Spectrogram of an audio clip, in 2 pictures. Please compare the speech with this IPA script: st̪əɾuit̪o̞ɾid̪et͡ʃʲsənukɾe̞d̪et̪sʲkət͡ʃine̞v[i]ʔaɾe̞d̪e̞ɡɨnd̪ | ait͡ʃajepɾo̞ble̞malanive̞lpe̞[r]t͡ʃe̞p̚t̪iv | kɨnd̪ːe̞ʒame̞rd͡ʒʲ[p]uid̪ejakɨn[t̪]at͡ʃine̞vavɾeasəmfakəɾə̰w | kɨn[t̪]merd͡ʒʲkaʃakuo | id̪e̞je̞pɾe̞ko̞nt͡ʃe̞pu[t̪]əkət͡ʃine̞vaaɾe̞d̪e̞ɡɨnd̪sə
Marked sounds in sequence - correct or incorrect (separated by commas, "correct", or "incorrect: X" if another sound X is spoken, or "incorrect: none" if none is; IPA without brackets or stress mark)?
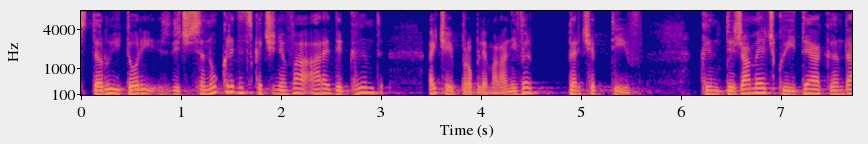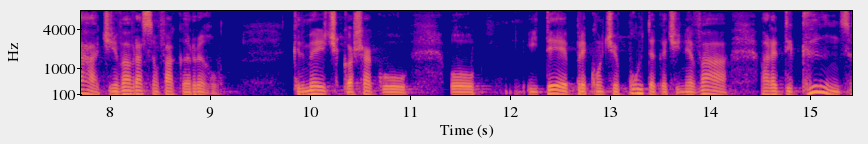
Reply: incorrect: a, correct, incorrect: k, incorrect: d̪, incorrect: d̪, correct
